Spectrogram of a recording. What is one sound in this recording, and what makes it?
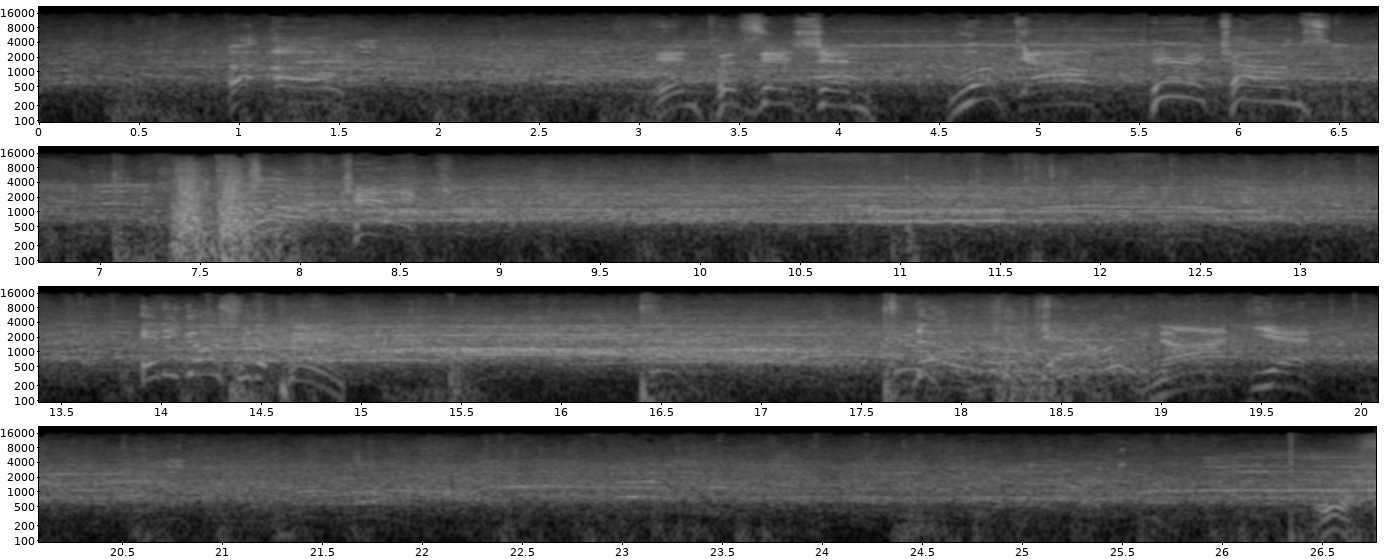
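A large crowd cheers and murmurs throughout.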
